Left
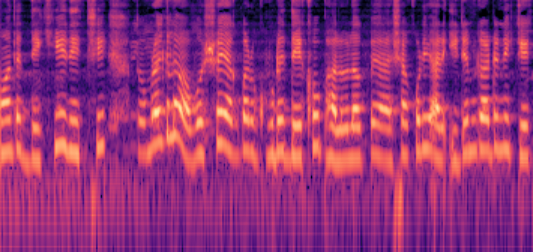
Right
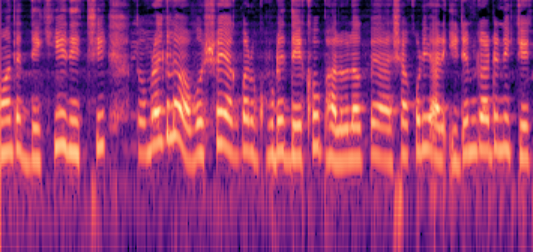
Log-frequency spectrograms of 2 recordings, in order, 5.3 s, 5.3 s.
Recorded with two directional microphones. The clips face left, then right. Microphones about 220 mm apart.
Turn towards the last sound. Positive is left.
turn(degrees=-40)  # may be behind; listen again after turning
